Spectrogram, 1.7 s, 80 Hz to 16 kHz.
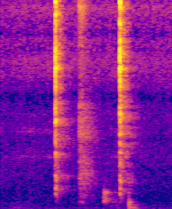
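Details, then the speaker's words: Clicking heard as the 4M40 2.8 diesel in a 1997 Gen 2 Mitsubishi Pajero is turned over slowly by hand during reassembly, intake and exhaust manifolds back on; a few sharp uneven clicks that then stop, cause unknown, engine hard to turn under compression. "there we go you heard it clicking don't hear it now"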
